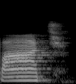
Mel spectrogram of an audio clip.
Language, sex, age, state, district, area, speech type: Hindi, female, 30-45, Rajasthan, Jaipur, urban, read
